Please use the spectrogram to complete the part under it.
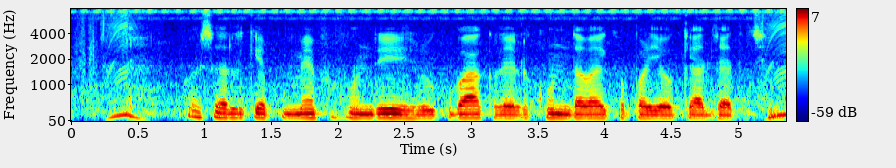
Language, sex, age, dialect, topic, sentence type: Maithili, male, 18-24, Southern/Standard, agriculture, question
